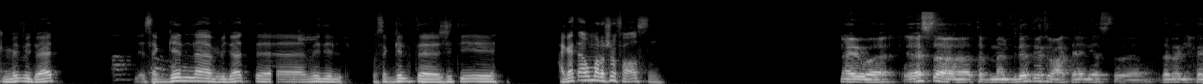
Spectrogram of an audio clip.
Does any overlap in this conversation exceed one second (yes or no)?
no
